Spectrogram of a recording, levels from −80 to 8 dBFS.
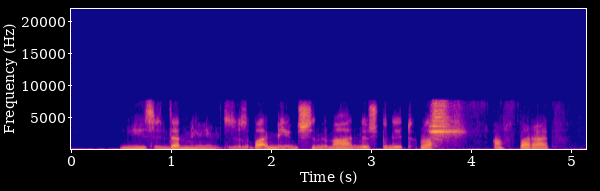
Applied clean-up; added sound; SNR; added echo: neural diffusion model UNIVERSE++.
